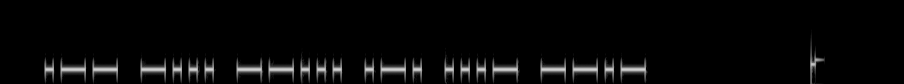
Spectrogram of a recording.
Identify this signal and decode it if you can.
Morse code, heard as a keyed tone, about 15 wpm, 700 Hz. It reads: WB7RVQ
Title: USA Call Signs - 6 Characters - 3x Character Spacing - 15wpm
